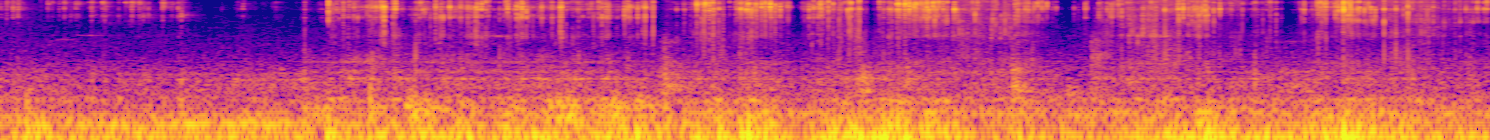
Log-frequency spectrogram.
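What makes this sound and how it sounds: Long nails tap and scratch the ribbed sides of a small red ribbed glass jar with a lid standing on a table. Quick, dense clicks and scratchy rasps keep up over a soft low rumble, with bright, crisp high-end detail throughout.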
